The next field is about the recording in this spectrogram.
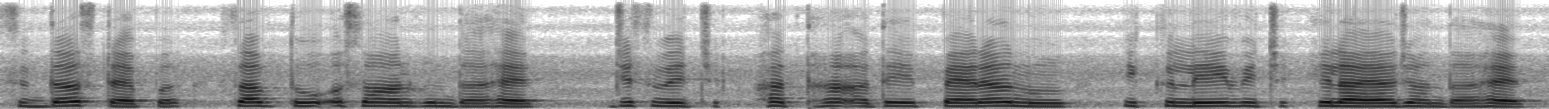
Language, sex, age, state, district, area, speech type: Punjabi, female, 18-30, Punjab, Hoshiarpur, rural, spontaneous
